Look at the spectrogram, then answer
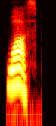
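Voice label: "Wasp", American English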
